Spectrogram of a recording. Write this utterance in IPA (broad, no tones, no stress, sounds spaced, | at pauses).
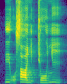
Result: j o̰ s ɑ ʎ ə̰ c o ʎ i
